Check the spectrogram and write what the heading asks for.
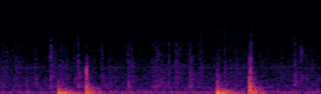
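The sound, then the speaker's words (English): A few soft, irregular taps of light rain against a window, spaced out over a quiet, low background hum with no one speaking. “And as I'm walking through the store, looking at all of the shelves, picking up books and putting them down, there's a light rain that's tapping against the window outside.”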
